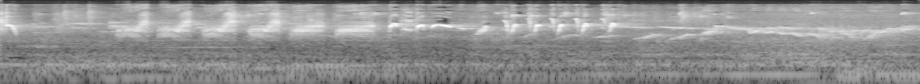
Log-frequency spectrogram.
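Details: A Chinese hwamei delivers clipped repeated chirps, then a fast series of bright upslurred whistles and descending warbles, over faint low rumble.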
